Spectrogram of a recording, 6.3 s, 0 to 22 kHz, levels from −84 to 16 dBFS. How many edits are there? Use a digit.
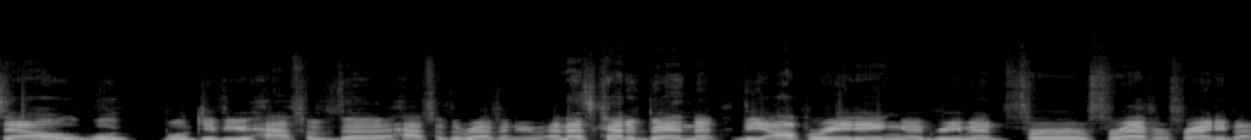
1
